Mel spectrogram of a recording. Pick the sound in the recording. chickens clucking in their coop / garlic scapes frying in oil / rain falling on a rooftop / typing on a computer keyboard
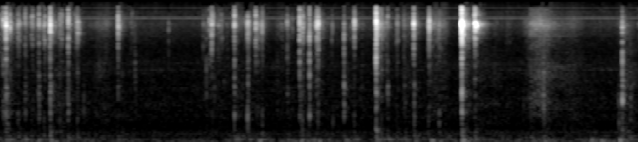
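typing on a computer keyboard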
